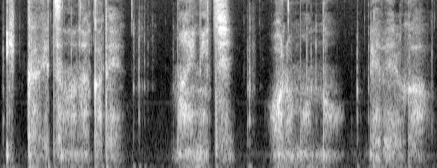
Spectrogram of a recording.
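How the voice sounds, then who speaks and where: A woman whispering softly and breathily close to the ear, gently answering questions in an encouraging ASMR style. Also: moderate pace. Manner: whispers throughout, soft and breathy; encouraging, gentle advice-giving.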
